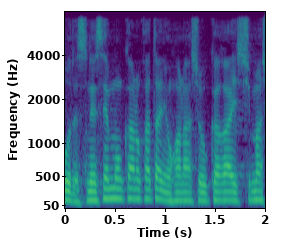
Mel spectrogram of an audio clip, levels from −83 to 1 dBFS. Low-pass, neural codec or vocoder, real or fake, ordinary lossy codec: 7.2 kHz; none; real; none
